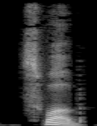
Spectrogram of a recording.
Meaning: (noun) A small piece of soft, absorbent material, such as gauze, used to clean wounds, apply medicine, or take samples of body fluids. Often attached to a stick or wire to aid access
- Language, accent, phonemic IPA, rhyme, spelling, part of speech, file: English, Australia, /swɒb/, -ɒb, swab, noun / verb, En-au-swab.ogg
